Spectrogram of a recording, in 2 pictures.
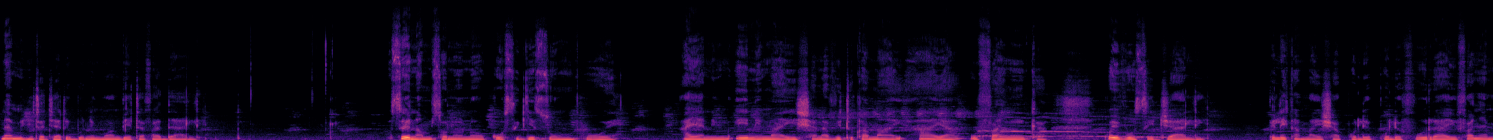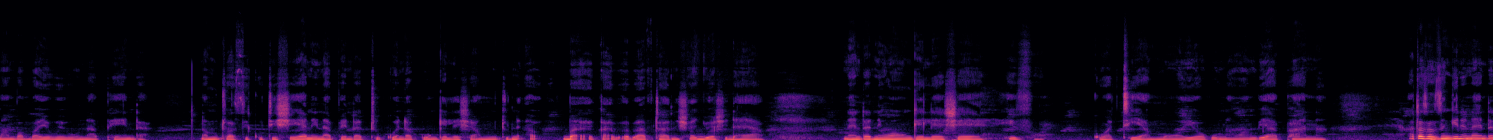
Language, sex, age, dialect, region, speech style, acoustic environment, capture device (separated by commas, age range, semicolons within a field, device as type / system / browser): Swahili, female, 25-34, Kenya - Nairobi Sheng-influenced, Kenya, relaxed, people talking; nature, mobile / Linux / Chrome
